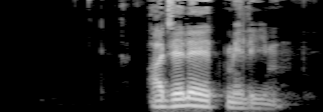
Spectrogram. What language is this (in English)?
Turkish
